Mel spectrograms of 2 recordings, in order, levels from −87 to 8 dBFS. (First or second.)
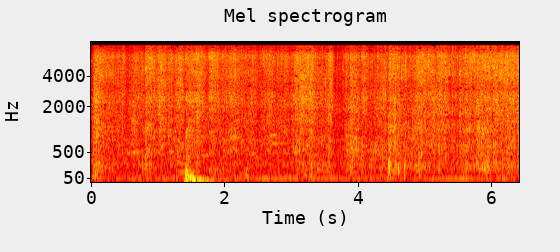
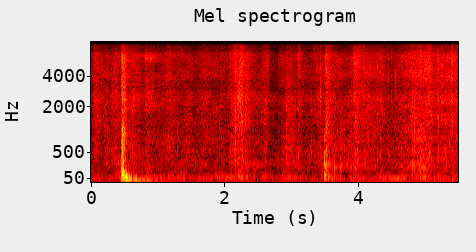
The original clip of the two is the first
